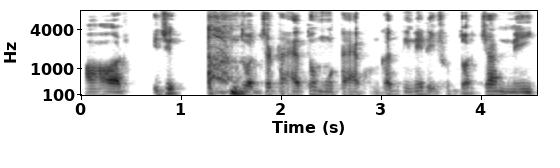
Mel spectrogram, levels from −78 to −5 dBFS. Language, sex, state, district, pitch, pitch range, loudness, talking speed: Bengali, male, West Bengal, Kolkata, 105 Hz, 100-105 Hz, -21 LUFS, 170 wpm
